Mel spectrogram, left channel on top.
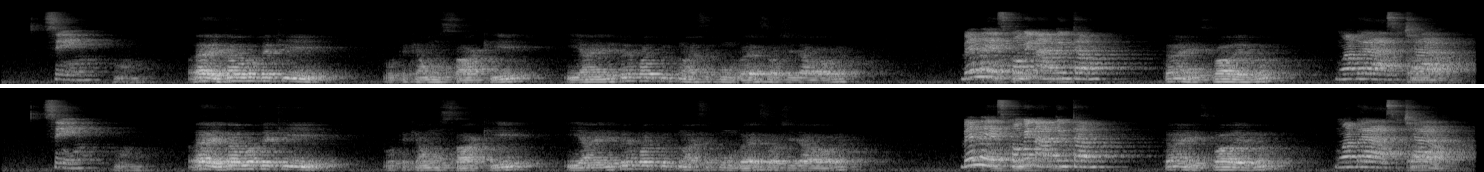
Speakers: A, on the right; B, in the centre.
A: Sim.
B: Hum. É, então eu vou ter que, vou ter que almoçar aqui. E aí depois a gente pode continuar essa conversa, eu achei da hora
A: Beleza,
B: falar sobre
A: combinado
B: o filme.
A: então.
B: Então é isso, valeu, viu?
A: Um abraço, tchau.
B: Tchau.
